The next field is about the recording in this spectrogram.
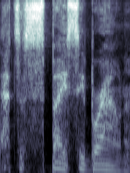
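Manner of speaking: put-on whisper. Retelling what two visitors said to a security guard: imitating a whisper. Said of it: "They whispered".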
